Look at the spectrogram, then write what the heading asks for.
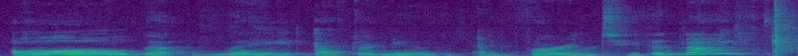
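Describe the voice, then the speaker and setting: Expressive woman reading a storybook, echoey room. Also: on the high side, slow, a little hiss or hum. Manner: dramatic, rhythmic. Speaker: teacher reading to students.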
